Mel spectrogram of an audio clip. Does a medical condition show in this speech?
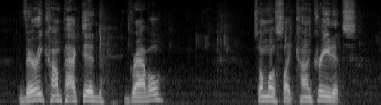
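No.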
